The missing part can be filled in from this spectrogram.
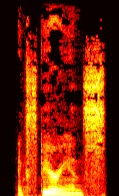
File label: "experience", voice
